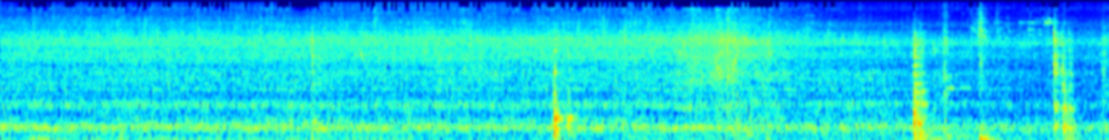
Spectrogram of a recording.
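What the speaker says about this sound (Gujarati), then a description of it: "હવે આપણે એમાં ચોખા નાખી દઈશું." Rice being stirred into a sizzling pan of matar pulao, with a steady frying hiss throughout and a few louder scraping stirs near the end; no one speaks.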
